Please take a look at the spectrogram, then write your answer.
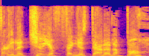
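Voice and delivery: hammed-up tough-guy impression; Joe Pesci. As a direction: imitate a movie burglar menacing a kid. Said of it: "he's doing a whole scene from the movie".

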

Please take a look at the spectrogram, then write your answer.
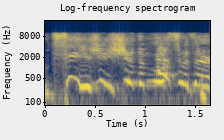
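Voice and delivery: high, mocking big-sister voice; sister's voice. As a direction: put on a high scolding sister voice. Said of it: "my sister was like".

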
